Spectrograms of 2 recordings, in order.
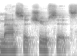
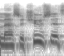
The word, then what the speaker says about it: Massachusetts: is pretty amazing in Massachusetts they also have four syllables and the stress is on that third syllable that chew Massachusetts when I think of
